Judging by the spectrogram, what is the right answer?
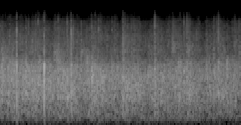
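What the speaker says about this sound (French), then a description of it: "On peut les applaudir." An audience in a hall applauds partner associations of the Hello Women programme, a steady continuous round of clapping with a few sharper individual claps standing out.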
